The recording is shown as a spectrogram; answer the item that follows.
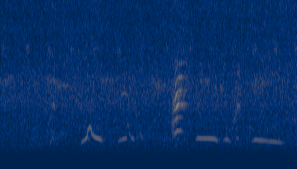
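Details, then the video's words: White-faced whistling duck in the Pantanal giving clear, high whistled notes, some slurred up and down, spaced about half a second apart over a steady background hiss. "IRERÊ (DENDROCYGNA VIDUATA), WHITE-FACED WHISTLING-DUCK"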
